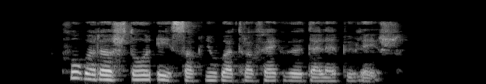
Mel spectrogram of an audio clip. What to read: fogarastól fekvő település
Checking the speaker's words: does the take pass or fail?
fail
